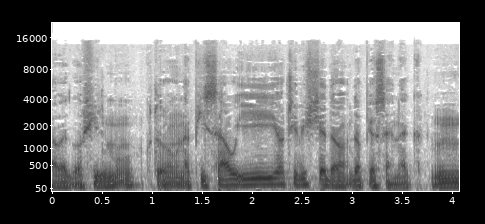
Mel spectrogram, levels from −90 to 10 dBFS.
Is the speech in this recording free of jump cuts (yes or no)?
yes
